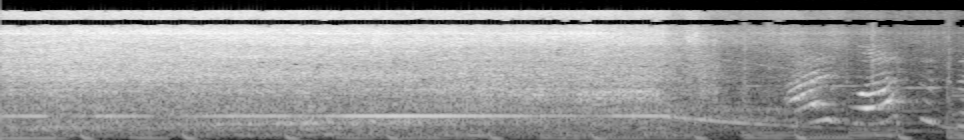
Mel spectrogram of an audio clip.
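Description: A small electric motor with a rush of air runs steadily with a high whine, then switches off about four seconds in and winds down with falling pitch. Background music with a steady beat runs underneath, and children's voices come in near the end.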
